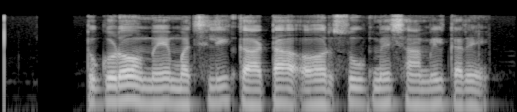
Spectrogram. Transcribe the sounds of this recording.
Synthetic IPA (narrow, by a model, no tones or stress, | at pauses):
ʈʊkɽõmẽmɐt͡ʃʰlikaːʈaʔɔːɾsuːpmẽʃaːmɪlkɐɾẽː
